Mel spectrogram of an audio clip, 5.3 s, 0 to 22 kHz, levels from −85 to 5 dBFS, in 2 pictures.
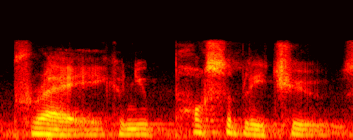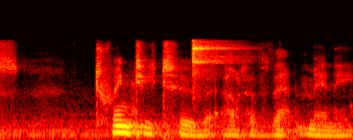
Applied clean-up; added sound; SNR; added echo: none; Tambourine; 0 dB; none.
